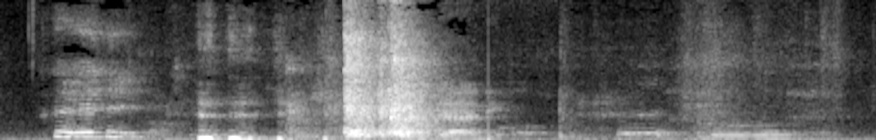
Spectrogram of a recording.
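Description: Young children's short wordless vocal sounds, with a loud burst of rushing noise lasting about half a second, about two seconds in.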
